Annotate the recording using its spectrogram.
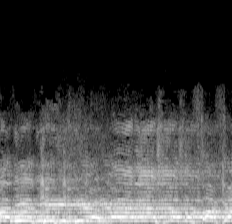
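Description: A man screaming one long note, held at a steady high pitch with a slight waver.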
